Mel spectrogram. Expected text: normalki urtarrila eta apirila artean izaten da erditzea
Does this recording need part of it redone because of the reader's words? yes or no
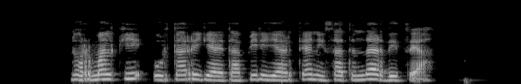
no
